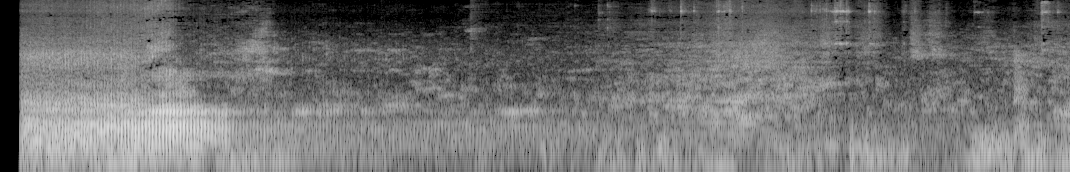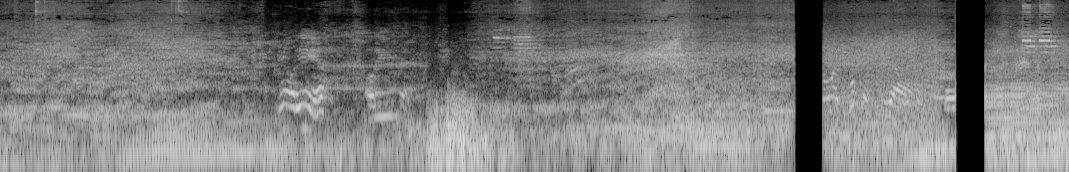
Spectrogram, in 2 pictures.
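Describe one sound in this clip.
Traffic hums by outdoors.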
